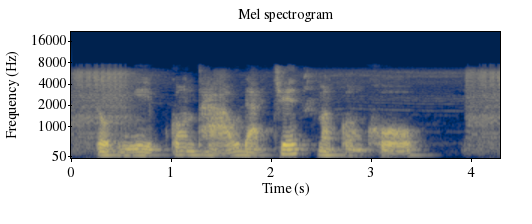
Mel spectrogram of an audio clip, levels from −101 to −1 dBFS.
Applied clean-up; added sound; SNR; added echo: none; Drill; 15 dB; none.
